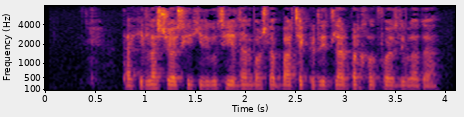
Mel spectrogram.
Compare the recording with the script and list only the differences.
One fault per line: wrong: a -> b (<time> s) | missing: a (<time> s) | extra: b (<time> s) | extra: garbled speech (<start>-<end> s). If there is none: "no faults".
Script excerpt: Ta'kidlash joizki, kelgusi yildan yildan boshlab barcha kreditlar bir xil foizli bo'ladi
missing: yildan (2.1 s)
